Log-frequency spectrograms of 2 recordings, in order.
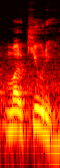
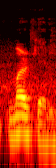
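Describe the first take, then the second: First: "mercury" said with a "kyoo" in the middle; mer-kyoo-ree pronunciation. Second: "mercury" said MER-kuh-ree, no y glide; mer-kuh-ree pronunciation. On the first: Teacher offering the alternative, "mercury" pronounced mer-kyoo-ree. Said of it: "they pronounce it as mercury or mercury". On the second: Teacher naming the liquid metal, "mercury" pronounced mer-kuh-ree. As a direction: say "mercury" without a "kyu" in the middle. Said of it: "Both pronunciations are acceptable and correct". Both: Shown as a demonstration.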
